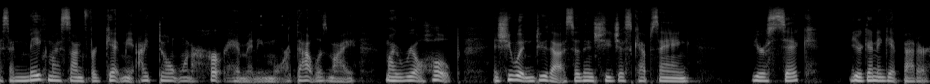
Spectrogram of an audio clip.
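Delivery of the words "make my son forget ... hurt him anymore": acted-out tearful, sobbing voice. A mother recalls what she begged of a woman, retelling a sobbing plea. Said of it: "I was sobbing when I said it".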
